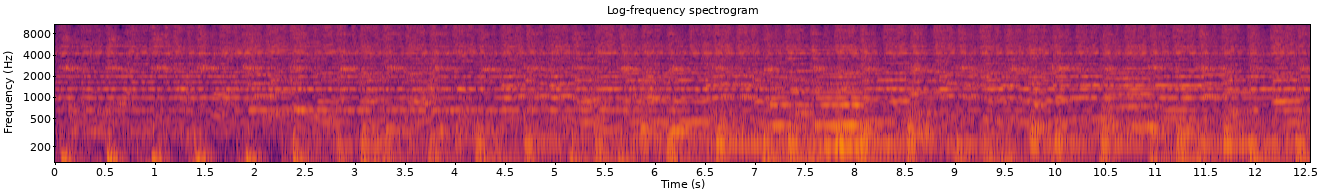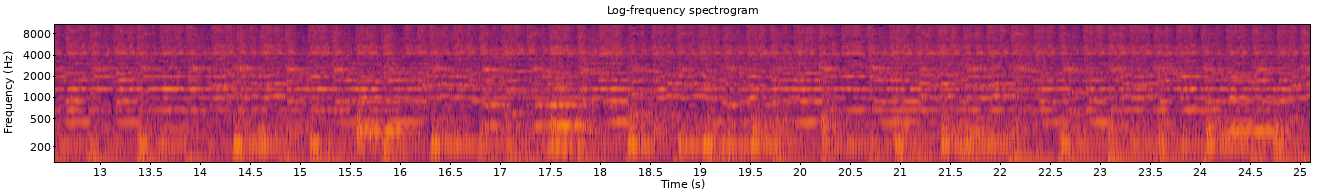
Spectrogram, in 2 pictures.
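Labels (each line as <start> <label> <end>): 0.0 Traditional northern historical music. 25.1
2.4 Drums are playing in the background. 25.1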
